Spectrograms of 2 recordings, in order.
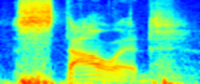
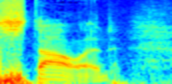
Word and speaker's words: stolid: The next word is stolid. And it's pronounced just like solid, but just a T in front. So it's stolid.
